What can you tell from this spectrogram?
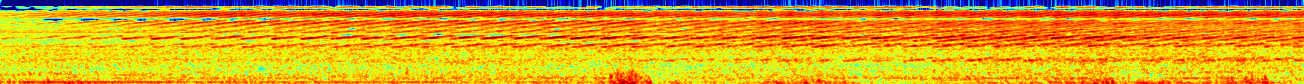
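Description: South Western Railway Siemens Desiro electric multiple unit pulling away, its traction equipment whining in repeated sliding tones over a steady low hum. From about three seconds in there are several knocks as the wheels run over the rail joints and points.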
